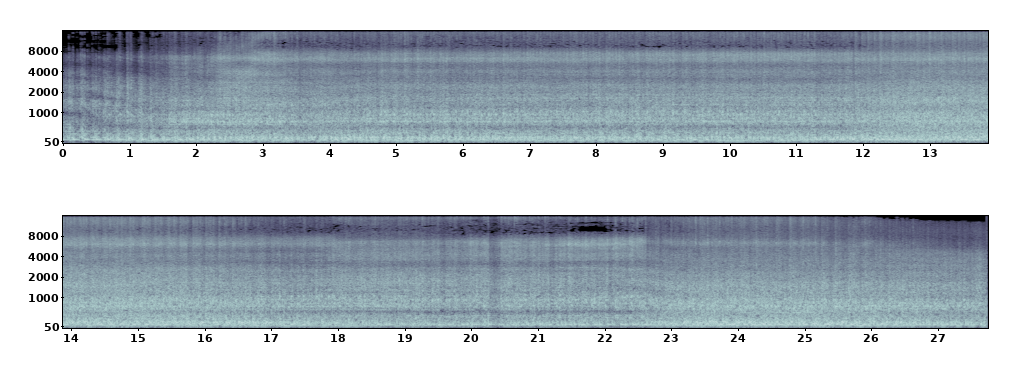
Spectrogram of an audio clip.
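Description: A drum group beating many steel-shelled barrel drums and large bass drums together in a dense, unbroken rhythm.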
